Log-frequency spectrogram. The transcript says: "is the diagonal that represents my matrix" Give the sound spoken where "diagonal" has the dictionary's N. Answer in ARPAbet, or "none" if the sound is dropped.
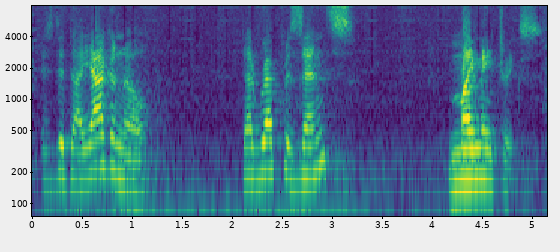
N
